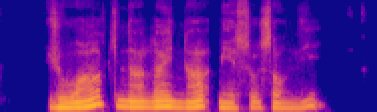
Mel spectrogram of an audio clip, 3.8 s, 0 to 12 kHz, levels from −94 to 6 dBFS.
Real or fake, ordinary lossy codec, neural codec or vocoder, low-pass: fake; Opus, 16 kbps; codec, 24 kHz, 3.1 kbps, DualCodec; 10.8 kHz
